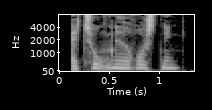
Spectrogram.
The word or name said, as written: atomnedrustning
